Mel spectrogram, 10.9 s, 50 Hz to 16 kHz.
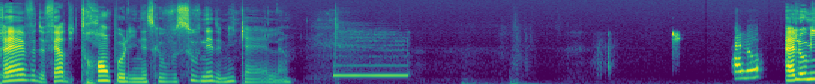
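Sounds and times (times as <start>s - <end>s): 
speech: 0.0s - 4.0s, 9.8s - 10.8s
telephone line ring tone during an outgoing call: 4.4s - 5.5s.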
